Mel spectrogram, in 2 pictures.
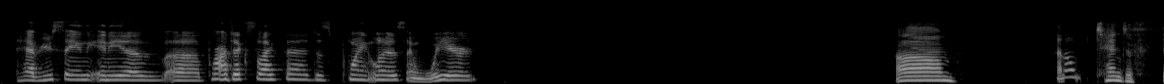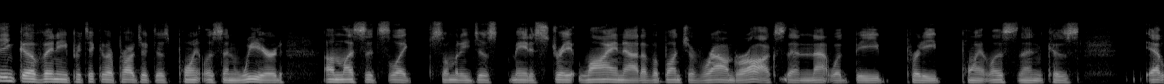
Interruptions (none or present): none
